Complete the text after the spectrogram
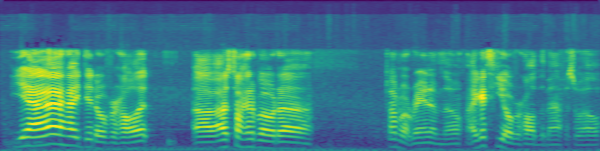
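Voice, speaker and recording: A man with a strong Canadian accent talks very fast at a medium pitch. His intonation is lively, and his loudness swings widely. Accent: thick Canadian. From Southern Ontario, Canada. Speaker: game streamer and map modder. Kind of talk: live gameplay stream chat. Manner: casual, frequent filler words.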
